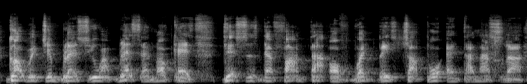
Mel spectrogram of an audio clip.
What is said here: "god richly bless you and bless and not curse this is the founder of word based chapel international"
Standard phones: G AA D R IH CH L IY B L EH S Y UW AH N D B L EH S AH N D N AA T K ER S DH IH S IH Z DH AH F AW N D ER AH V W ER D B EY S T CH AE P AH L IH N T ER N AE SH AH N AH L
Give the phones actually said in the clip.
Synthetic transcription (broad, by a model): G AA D W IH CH IY B L EH S Y UW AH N B L EH S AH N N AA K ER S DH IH S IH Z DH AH F AW N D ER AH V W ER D B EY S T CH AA P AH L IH N T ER N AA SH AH N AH L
